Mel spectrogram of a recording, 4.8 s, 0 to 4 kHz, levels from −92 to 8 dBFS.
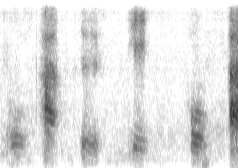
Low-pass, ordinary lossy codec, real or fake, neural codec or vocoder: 3.6 kHz; none; fake; codec, 44.1 kHz, 2.6 kbps, DAC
